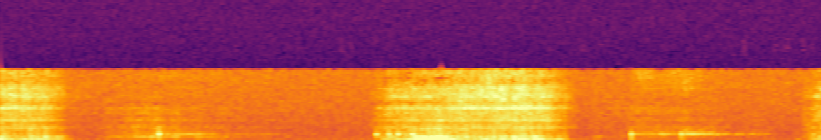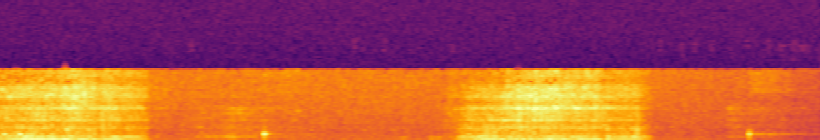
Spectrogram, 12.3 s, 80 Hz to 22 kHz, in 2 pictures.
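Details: Snoring in a male sleeper: three loud, low, rattling snores on inhalation, about 19 per minute, with quiet gaps between them.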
